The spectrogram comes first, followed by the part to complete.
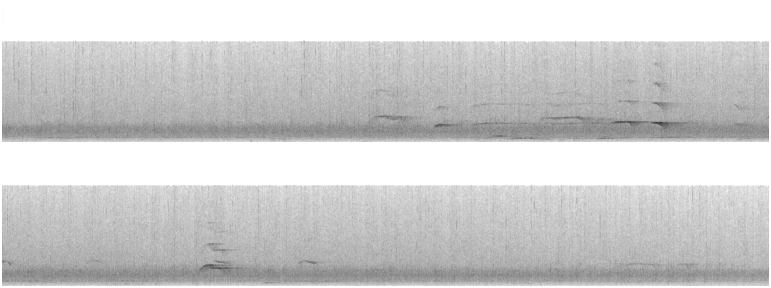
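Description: A concert-hall audience applauding steadily after an orchestral piece, with scattered cheering shouts rising above the clapping in the middle, loudest about thirteen seconds in; the clapping eases slightly near the end.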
